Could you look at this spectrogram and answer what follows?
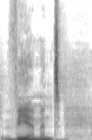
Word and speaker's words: VHEMT: The Voluntary Human Extinction Movement or VHEMT, pronounced vehement, is an environmental movement that calls for all people to abstain from reproduction to cause the gradual voluntary extinction of humankind.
